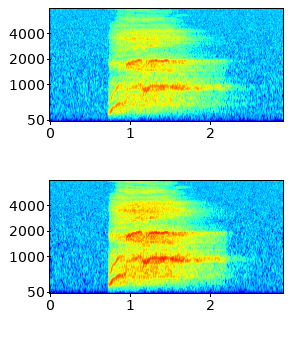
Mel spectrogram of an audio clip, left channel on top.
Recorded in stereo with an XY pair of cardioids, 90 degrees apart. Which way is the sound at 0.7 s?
50° right.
